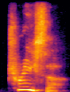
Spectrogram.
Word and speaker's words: Teresa: terrible things she said tree says she called her with a long e teresa it was a beautiful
